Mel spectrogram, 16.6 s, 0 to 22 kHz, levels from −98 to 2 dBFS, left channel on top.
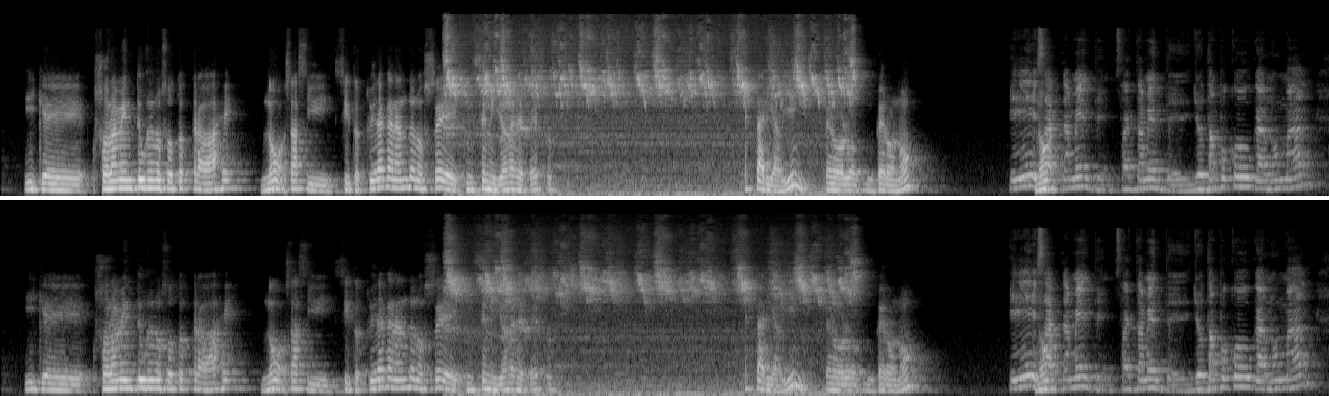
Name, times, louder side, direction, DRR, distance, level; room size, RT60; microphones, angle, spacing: voice 1, 0.3-7.0 9.3-11.4 12.9-13.2, left 4 dB, 40° left, 10 dB, 0.3 m, -25 dB
sound 1, 5.5-10.7, left 6 dB, 55° left, 1.2 m, -33 dB
voice 2, 12.6-16.4, equal, 10° right, 6 dB, 0.9 m, -36 dB
6.7 x 5.9 x 5.1 m, 0.63 s
head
